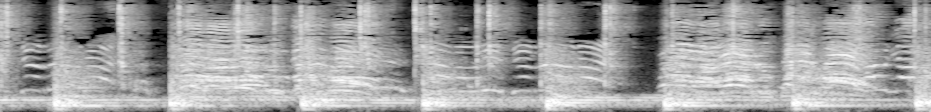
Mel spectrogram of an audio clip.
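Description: Crowd of protesters chanting and shouting together in time with a steady beat, a little under one beat a second, over music.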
